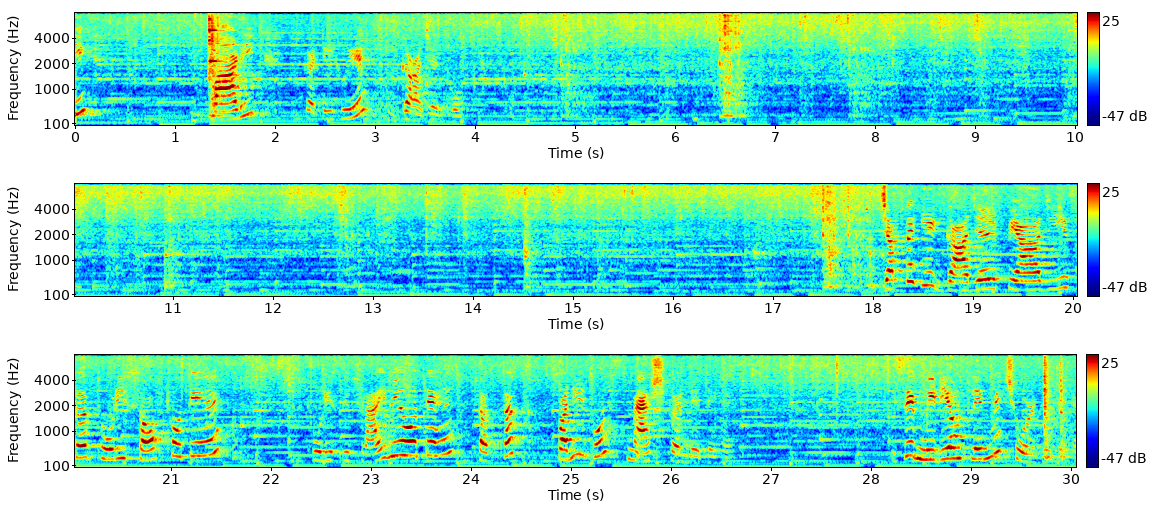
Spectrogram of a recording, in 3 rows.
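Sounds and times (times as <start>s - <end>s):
vegetables sizzling in oil: 0.0s - 30.0s
spatula scraping and tapping pan: 3.9s - 16.1s, 16.7s - 18.2s, 25.8s - 30.0s.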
